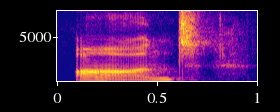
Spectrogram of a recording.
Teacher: some places they use the ah vowel and they say more like aunt that tends to be more of an east coast pronunciation it's also more similar to the british pronunciation so you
